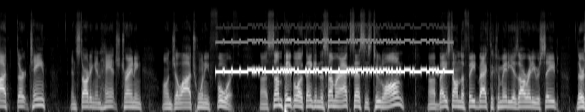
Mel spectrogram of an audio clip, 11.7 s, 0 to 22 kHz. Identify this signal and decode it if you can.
RTTY (45.45 baud, 170 Hz shift), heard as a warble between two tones, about 1850 Hz centre, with speech in English. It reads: QRZ? DE PA5T K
